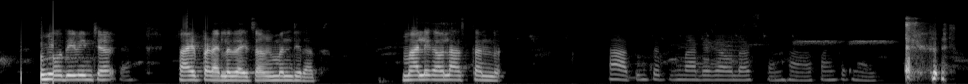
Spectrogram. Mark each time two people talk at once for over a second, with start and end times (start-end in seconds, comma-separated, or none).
none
